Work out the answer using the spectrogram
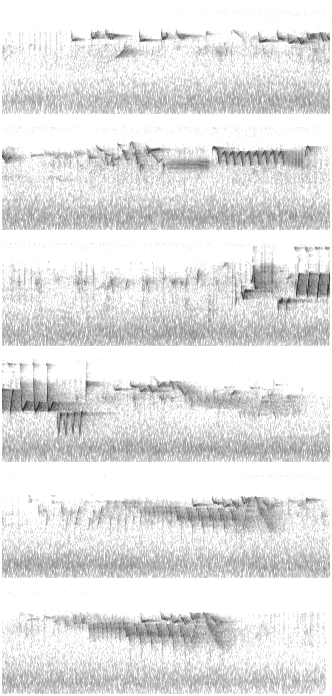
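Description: Songbirds singing: a string of separate phrases of high chirps and fast trills, each lasting a second or two, with the loudest trill about halfway through.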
